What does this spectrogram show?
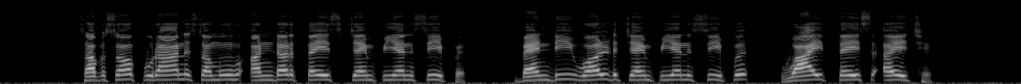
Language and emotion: Maithili, neutral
